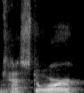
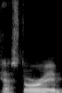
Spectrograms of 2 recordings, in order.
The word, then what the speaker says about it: Castore: it broke out, but I guess you call them Castor. I thought maybe you might pronounce it Castore, but it's an English sportswear company. So I guess Castor would make more sense.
